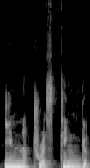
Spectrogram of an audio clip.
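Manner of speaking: English "interesting" with the first N held; clearly sounded N. Shown as a demonstration. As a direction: say "interesting" syllable by syllable, sounding each N. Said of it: "j'ai prononcé les N". (« interesting » en anglais, N bien prononcés)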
